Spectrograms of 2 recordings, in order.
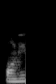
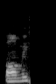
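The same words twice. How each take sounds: First: "Bonnie" with an n in the middle, bo-nee. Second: "Bommy" with an m in the middle, po-mee; Scouse Bommy. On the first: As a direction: say "Bonnie" with a clear n sound. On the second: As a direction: say "Bommy" with a clear m sound, the Scouse way. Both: Shown as a demonstration. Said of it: "Is it Bonnie night or Bommy night?".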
